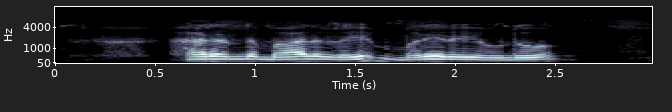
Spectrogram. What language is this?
Sindhi Bhil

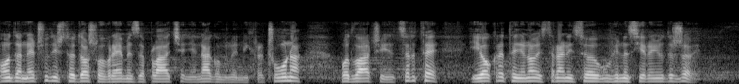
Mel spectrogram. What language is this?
Serbian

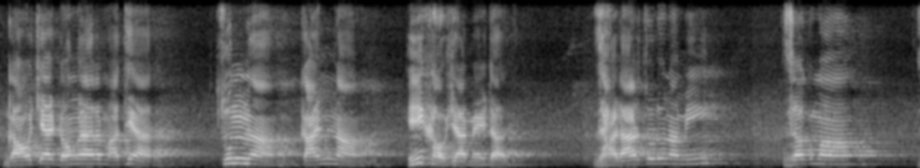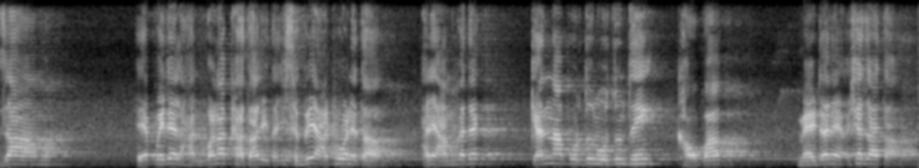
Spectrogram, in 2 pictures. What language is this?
Konkani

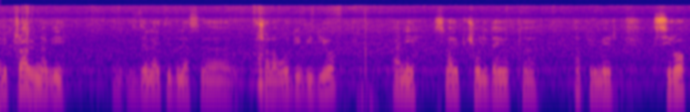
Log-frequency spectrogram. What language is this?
Russian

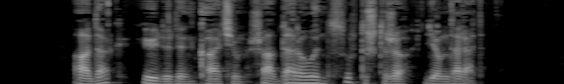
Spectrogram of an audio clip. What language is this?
Mari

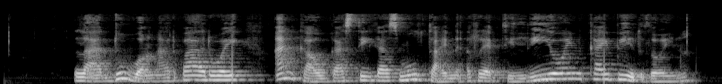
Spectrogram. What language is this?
Esperanto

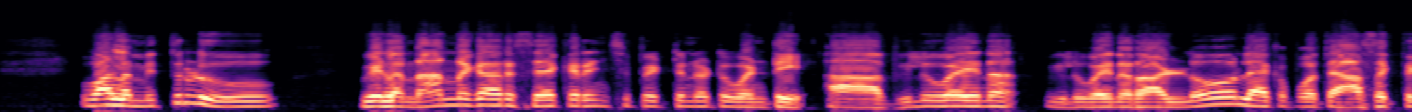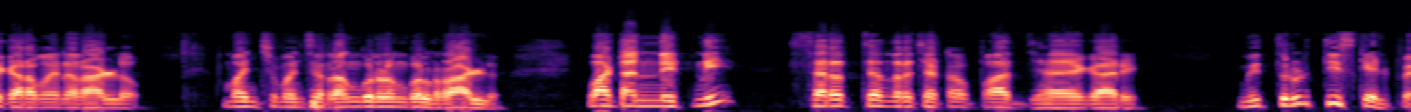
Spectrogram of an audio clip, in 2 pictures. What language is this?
Telugu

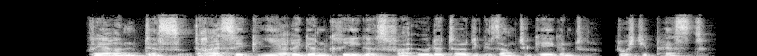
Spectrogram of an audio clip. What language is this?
German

